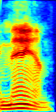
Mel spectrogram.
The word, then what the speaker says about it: ma'am: your majesty and subsequently ma'am pronounced like jam and then when you're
